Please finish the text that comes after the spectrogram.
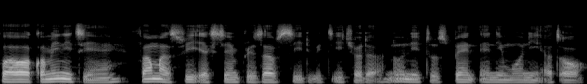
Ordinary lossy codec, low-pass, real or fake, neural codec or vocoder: none; 7.2 kHz; real; none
